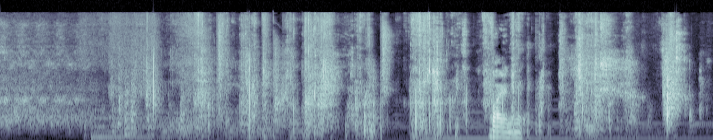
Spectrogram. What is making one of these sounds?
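Foil crinkles and rustles in a man's hands.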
